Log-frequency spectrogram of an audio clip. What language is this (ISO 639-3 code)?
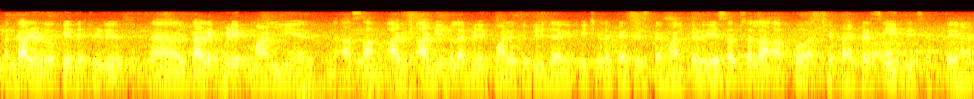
urd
